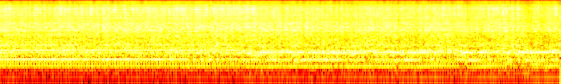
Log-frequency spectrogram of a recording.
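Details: Toro single-stage snowblower that would not start, running after GumBuster carburetor cleaner, fresh fuel and primer: steady, buzzy single-cylinder idle with no stumbling or surging, normal running.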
